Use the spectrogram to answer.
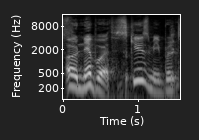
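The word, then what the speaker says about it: Knebworth: do you say that, Newburth? Nebworth. Oh, Nebworth. Excuse me, The Brit. K is silent.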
